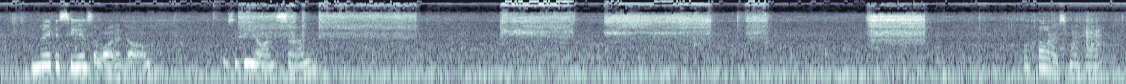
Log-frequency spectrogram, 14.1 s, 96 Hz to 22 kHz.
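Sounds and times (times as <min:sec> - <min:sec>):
electric nail grinder grinding: 0:03.0 - 0:05.2, 0:06.3 - 0:09.7, 0:10.8 - 0:11.6.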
